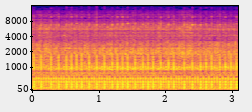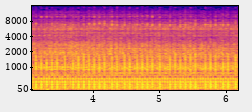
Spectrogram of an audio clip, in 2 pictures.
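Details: Brand-new TR1 tractor on its first start, running on 40:1 fuel mix: small two-stroke buzz with a fast, slightly irregular beat that wavers; uneven running, and the owner thinks the carburettor may need adjusting.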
